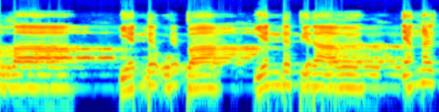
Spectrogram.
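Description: A man's voice chanting melodically into a microphone, holding long drawn-out notes with a slight waver, in short phrases.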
